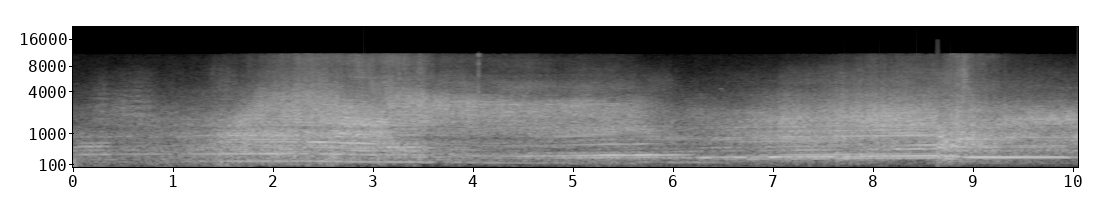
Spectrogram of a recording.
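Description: A six-cylinder sports car's exhaust note under hard acceleration on a race track. The engine pitch rises, falls back about halfway through, then climbs again as a car comes on.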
